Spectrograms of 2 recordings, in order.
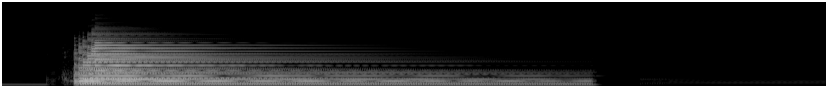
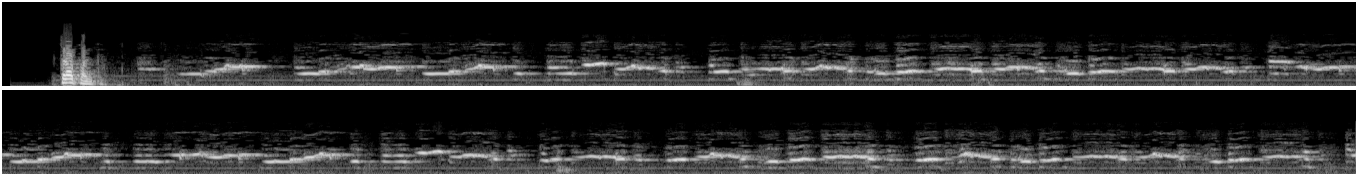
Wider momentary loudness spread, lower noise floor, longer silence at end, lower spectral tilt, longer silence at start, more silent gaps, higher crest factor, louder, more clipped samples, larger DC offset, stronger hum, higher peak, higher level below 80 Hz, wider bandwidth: first, 23 LU vs 10 LU; first, -74 dBFS vs -47 dBFS; first, 2.35 s vs 0 s; second, -6.5 dB/octave vs -10.5 dB/octave; about the same, 0.6 s vs 0.5 s; neither; first, 24 dB vs 18 dB; second, -27 LUFS vs -18 LUFS; neither; second, under 0.1% vs 0.4%; neither; second, -6 dBFS vs 0 dBFS; second, -56 dBFS vs -48 dBFS; first, 12 kHz vs 4.7 kHz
